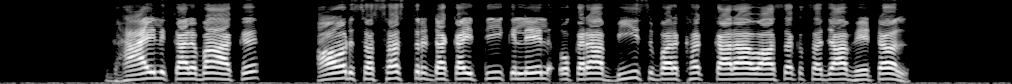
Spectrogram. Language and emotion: Maithili, neutral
